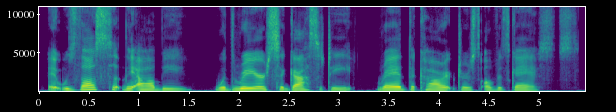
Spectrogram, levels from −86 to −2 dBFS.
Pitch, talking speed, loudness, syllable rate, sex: 185 Hz, 165 wpm, -19 LUFS, 4.5 syllables/s, female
